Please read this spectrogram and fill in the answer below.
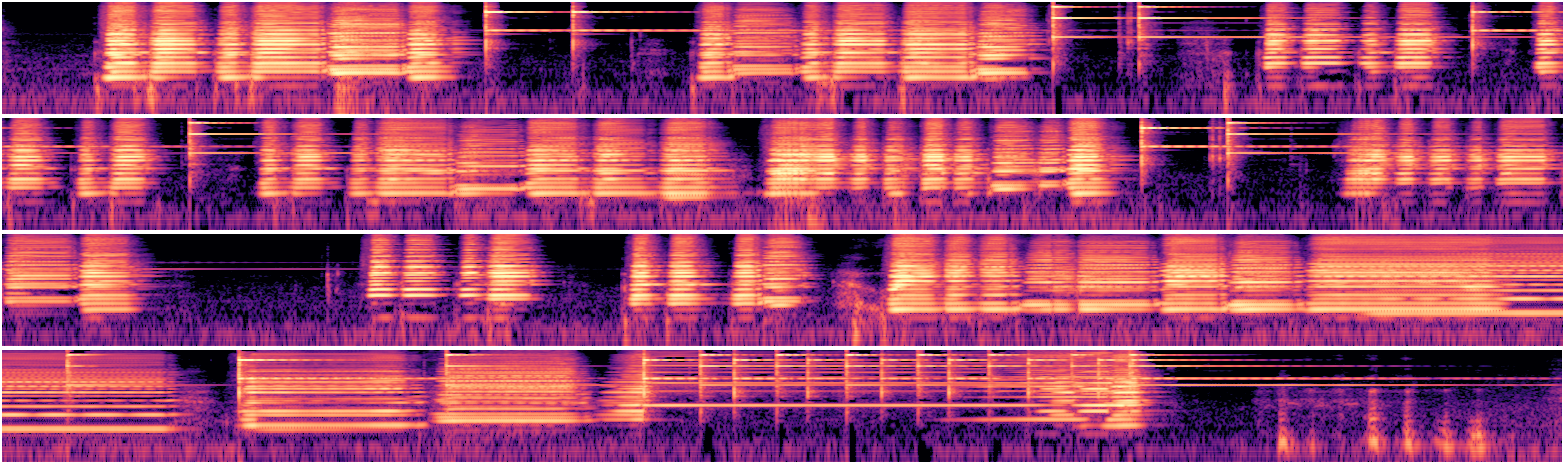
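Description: A very old Hohner tremolo harmonica played in short chordal phrases with brief pauses. Its mounted bells ring now and then with high, clear tones that hang on after the notes stop.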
